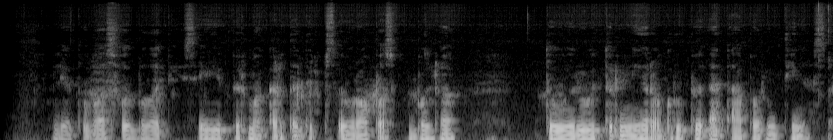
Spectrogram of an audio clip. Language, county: Lithuanian, Utena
